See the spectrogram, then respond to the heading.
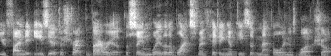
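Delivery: plain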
